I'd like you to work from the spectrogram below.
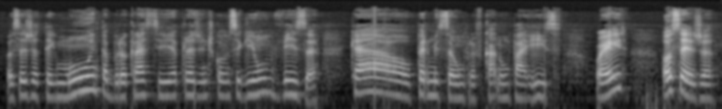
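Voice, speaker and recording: A Brazilian woman with a Brazilian Portuguese accent, an English teacher giving a lively video lesson and switching between Portuguese and slow, careful English examples. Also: medium pitch.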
